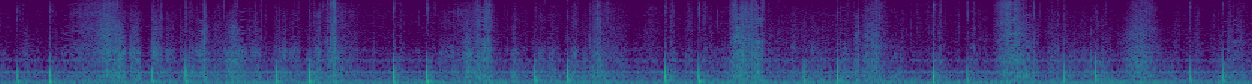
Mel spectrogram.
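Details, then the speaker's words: Chest percussion marching down the back, comparing side to side: about ten paired taps. The resonant note over the lungs turns dull below the diaphragm, over the spleen on the left, a normal finding. "note that right around here is the transition point where i go from resonance to dullness which in this case would be me moving from the above the diaphragm where i'm procrastinating the lungs to below the diaphragm where presumably i'm procrastinating the spleen on the left side"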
